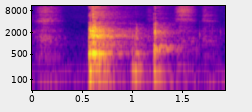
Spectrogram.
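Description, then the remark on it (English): A wet cough bursts out in two or three quick, phlegmy hacks, loud and raspy, with a breathy pause between them and no talking. “It's a wet cough, don't worry.”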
